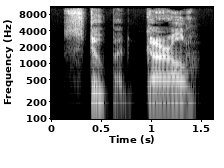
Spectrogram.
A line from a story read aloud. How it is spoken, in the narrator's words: Jim growled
